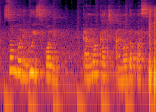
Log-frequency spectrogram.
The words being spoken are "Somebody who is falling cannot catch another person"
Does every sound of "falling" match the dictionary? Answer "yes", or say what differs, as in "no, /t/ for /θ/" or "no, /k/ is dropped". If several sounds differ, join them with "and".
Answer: yes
